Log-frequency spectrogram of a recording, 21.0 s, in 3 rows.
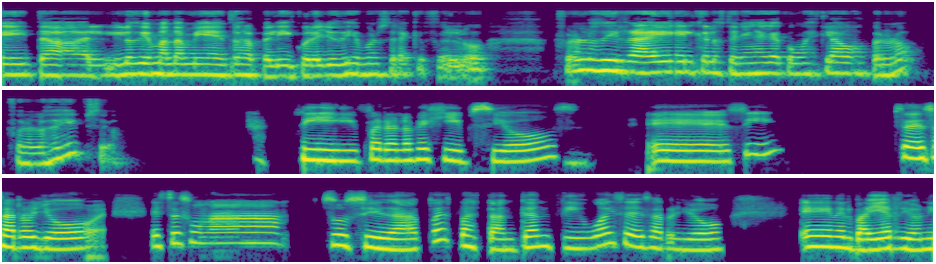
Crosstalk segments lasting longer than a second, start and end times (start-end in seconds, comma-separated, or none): none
